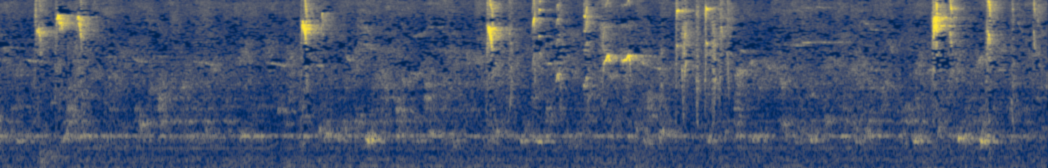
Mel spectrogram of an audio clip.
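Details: Sunbird song played to make a caged sunbird sing: spaced bursts of very high, sharp chirps and scratchy twitters, each lasting about a second, separated by short pauses.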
